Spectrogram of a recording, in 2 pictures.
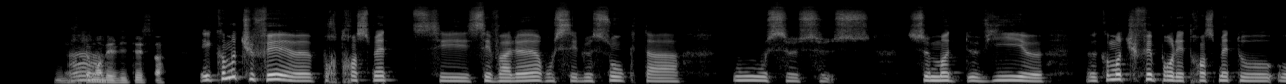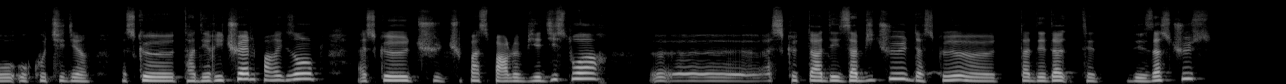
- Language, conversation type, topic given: French, podcast, Qu’est-ce que tu transmets à la génération suivante ?
- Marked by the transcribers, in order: static; distorted speech; other background noise; drawn out: "Heu"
